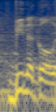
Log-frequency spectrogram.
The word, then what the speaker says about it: binagol: Binagol is pronounced with a longer stress on the A.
